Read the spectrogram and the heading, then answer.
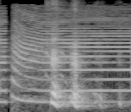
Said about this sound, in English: Insert air horns.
